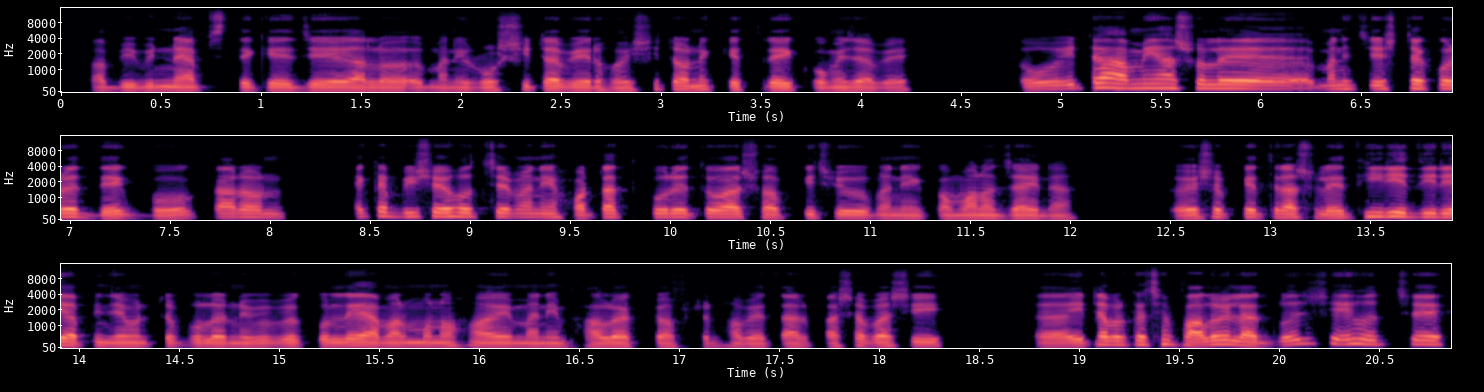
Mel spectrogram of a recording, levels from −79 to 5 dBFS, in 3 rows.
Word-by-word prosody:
বা 125 - -8
বিভিন্ন 130 +1 -2
apps 120 0 -9
থেকে 135 0 -2 0.2
যে 125 - +1 0.2
আলো, 115 +1 -1 0.2
মানে, 110 0 -7
রশ্মিটা 140 +4 0
বের 120 0 +1
হয়, 110 +1 -3
সেটা 160 -2 -6
অনেক 140 0 -2
ক্ষেত্রেই 135 0 0
কমে 115 +1 -3
যাবে। 110 -2 -3 0.6
তো - - -8 0.2
এটা 210 +4 +2
আমি 190 +1 0
আসলে, 180 -1 +2 0.5
মানে, 155 +2 -2
চেষ্টা 160 +3 +2
করে 170 -1 +6
দেখব। 130 -3 -1 0.3
কারণ 150 0 +1 0.5
একটা 180 +5 0
বিষয় 170 0 +4
হচ্ছে, 170 0 -1
মানে, 155 -1 -2
হঠাৎ 135 +4 +1
করে 155 0 +3
তো - - +1
আর 140 - +3
সবকিছু, 135 +1 -3 0.2
মানে, 120 -1 -4
কমানো 120 +1 -1
যায় 120 -1 +1
না। - - -5 0.5
তো - - -18
এসব 145 +5 -2
ক্ষেত্রে 155 -2 0
আসলে 140 0 -1
ধীরে, 180 +1 +5
ধীরে 155 -1 +4
আপনি 140 - -8
যেমনটা 135 -1 -2
বললেন, 130 0 +1
ওইভাবে 125 +2 -2
করলে 135 +1 +1
আমার 135 +1 -1
মনে 135 0 -1
হয়, 130 -2 +1
মানে, 120 0 -2 0.2
ভালো 120 0 0
একটা 125 - -8
option 115 +1 -14
হবে। 115 -1 -2
তার 115 0 -1
পাশাপাশি 135 +3 -1 0.6
আ - - -1
এটা 140 - -2
আমার 170 0 +2
কাছে 175 +2 +2
ভালোই 180 +6 +6
লাগলো, 140 +2 +2 0.2
সে 215 - +1
হচ্ছে, 185 +1 -3
135 Hz, 190 wpm, -23 LUFS, 120-155 Hz, 0.6 s, করে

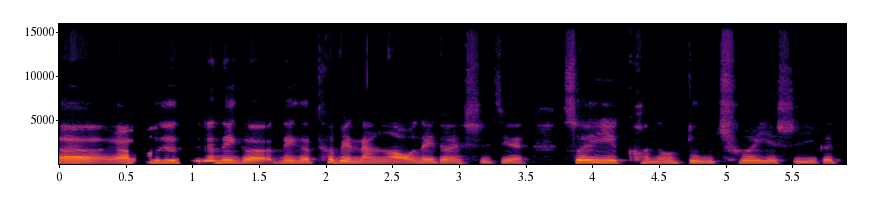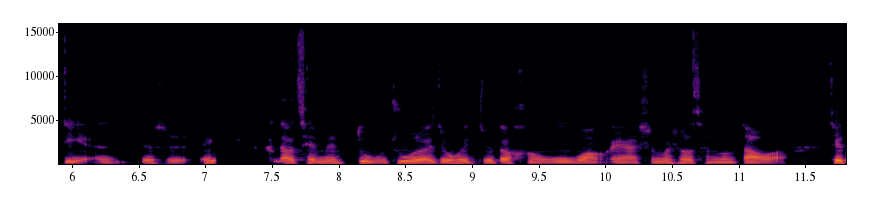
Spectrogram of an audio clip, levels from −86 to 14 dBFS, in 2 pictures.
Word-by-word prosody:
嗯， 200 -4 +6
然 190 - +4
后 - - 0 0.2
就 230 -1 +5
觉 200 - -7
得 220 - +5
那 245 -1 +4
个 185 -3 +5
那 230 - +2
个 200 - +3
特 275 +6 +2
别 210 -5 +6
难 170 0 -2
熬 155 -1 +3
那 185 0 +2
段 180 -1 0
时 155 -4 -9
间。 160 0 -3 0.2
所 250 -1 +7
以 245 -3 +6
可 220 -3 -8
能 160 +7 -3
堵 160 -8 -1
车 225 +7 -3
也 210 -8 +1
是 160 +1 -8
一 150 -1 -2
个 170 +1 0
点， 350 +2 -4 0.4
就 165 +1 -4
是 80 - -11
哎， 205 - -5 0.4
看 - - -20
到 180 -1 0
前 175 0 -4
面 175 0 -5
堵 185 - -2
住 200 -2 -1
了 155 -2 +2
就 165 +1 -1
会 175 -1 -1
觉 160 +1 -5
得 165 - +1
很 165 - -9
无 150 +3 -4
望， 165 0 -2
哎 165 - -6
呀， 155 0 -5
什 160 - -14
么 170 +2 -5
时 185 - -5
候 170 - -2
才 155 - -18
能 150 0 -6
到 155 -2 0
啊， 140 - -5 0.3
这 230 - +6
175 Hz, 290 characters per minute, -24 LUFS, 160-205 Hz, 0.4 s, 所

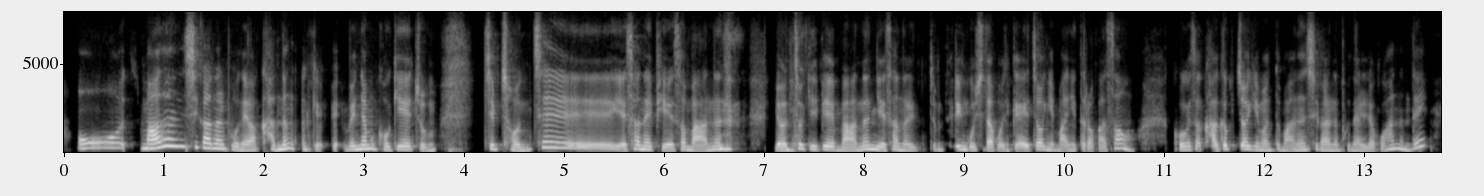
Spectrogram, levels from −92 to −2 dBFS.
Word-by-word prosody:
어 285 +3 +1 0.2
많은 365 +10 +7
시간을 275 -8 +4
보내요. 175 -5 -1
가능 215 +7 +2
이렇게 195 0 -5
예 - - -4
왜냐하면 220 +5 +3
거기에 190 0 0
좀 165 -2 -5 0.5
집 220 -2 -1
전체 155 - 0
예산에 195 +3 +2
비해서 160 +1 -1
많은, 175 +5 +2 0.5
면적에 185 +4 +1
비해 190 -2 +3
많은 175 +5 +2
예산을 165 -1 -1
좀 170 +2 -10
들인 190 0 +1
곳이다 175 -3 -1
보니까 150 +1 -3
애정이 185 +3 0
많이 155 0 -5
들어가서 160 - -3 0.4
거기서 185 +2 -2
가급적이면 185 -1 -1
또 180 - -7
많은 175 +3 -3
시간을 160 -4 -4
보내려고 155 -2 -6
하는데 225 - -1
185 Hz, 360 characters per minute, -22 LUFS, 160-220 Hz, 0.5 s, 많은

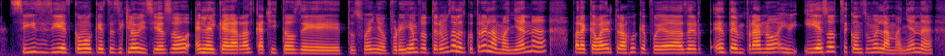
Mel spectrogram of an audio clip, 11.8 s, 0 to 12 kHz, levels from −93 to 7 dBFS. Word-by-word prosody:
Sí, 250 +3 +2
sí, 245 -2 -7
sí, 250 +2 +4
es 240 - +2
como 235 +1 +1
que 230 - 0
este 225 +1 -3
ciclo 240 +2 +1
vicioso 230 +1 0
en 225 - +1
el 215 -2 +3
que 210 - +3
agarras 210 +2 +3
cachitos 210 -1 -2
de, 180 -2 0
tu 185 - -12
sueño, 205 -1 -4
por 195 +1 -6
ejemplo, 240 +4 -1
te 215 -1 -3
duermes 235 +6 -4
a 325 - +2
las 270 -3 +1
4 235 +7 -4
de 330 - +3
la 260 -3 +3
mañana 235 +9 0 0.3
para 230 0 +5
acabar 220 0 +3
el 240 - -2
trabajo 230 +3 0
que 230 -2 -5
podías 210 0 +1
hacer 220 0 -2
en 250 +1 +1
temprano 230 0 +2
y 230 -3 -8
y 240 +1 +2
eso 285 +4 +3
se 270 -1 -6
consume 230 +2 -4
en - - -2
la - - +4
mañana. 210 +1 -4
225 Hz, 225 wpm, -21 LUFS, 210-245 Hz, 0.3 s, para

